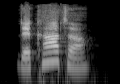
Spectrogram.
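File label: cat, German voices words; gcompris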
